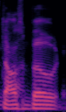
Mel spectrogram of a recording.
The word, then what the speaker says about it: Das Boot: Yes, Das Boot. Yeah. My bad. Boot. You say it like you try and do the fake German accent.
